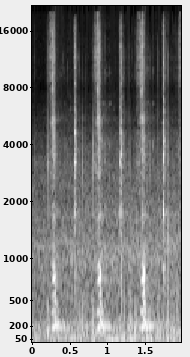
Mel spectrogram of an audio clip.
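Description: A car's wheel is grabbed and shaken, producing a series of dull, low knocks with short metallic clicks from the top of the strut where the rubber-and-metal shock absorber top mount sits. The knocking shows free play because the shock absorber mounts are completely worn out and due to be replaced.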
